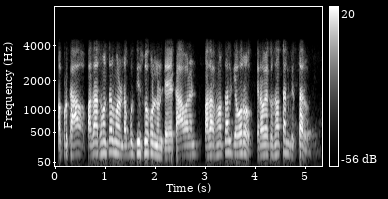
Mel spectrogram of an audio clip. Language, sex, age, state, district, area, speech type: Telugu, male, 45-60, Andhra Pradesh, Bapatla, urban, conversation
